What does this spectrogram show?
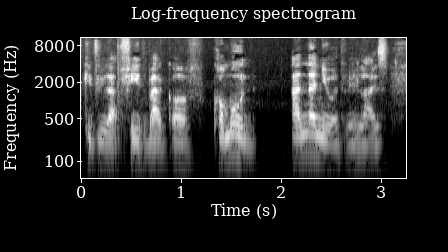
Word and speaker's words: común: Is it comuno? Comono. Común. Ah, So there's no way to know that. comuno or común? Común. Común. Común with the accent on the end.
